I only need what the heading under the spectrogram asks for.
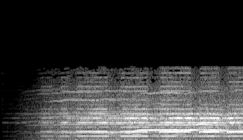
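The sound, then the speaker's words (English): Car horns blare at Greek election night celebrations in Athens. Several steady, overlapping horn tones swell up from quiet and hold loudly to the end. “New Democracy supporters blared car horns and waved blue and white party flags, while fireworks exploded under a full moon.”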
